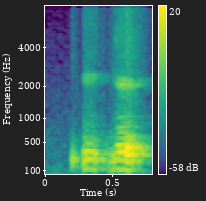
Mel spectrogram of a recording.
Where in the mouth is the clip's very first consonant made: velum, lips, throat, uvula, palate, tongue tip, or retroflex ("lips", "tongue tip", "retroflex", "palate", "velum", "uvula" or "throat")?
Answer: throat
